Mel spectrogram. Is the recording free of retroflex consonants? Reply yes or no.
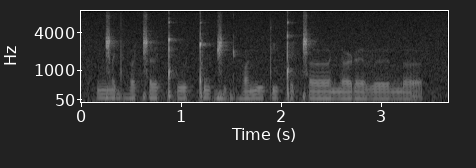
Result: no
